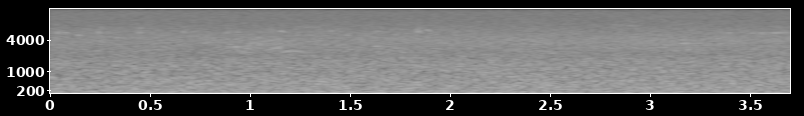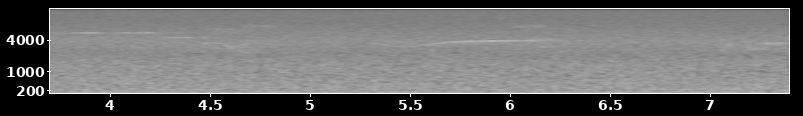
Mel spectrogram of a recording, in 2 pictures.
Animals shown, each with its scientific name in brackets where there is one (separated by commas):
Eastern Wood-Pewee (Contopus virens), Black-throated Green Warbler (Setophaga virens)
